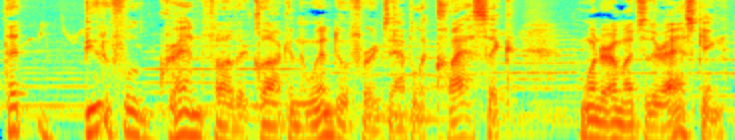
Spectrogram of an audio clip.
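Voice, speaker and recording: An actor playing a gentle, wistful male newcomer in a radio drama, speaking with hesitant wonder. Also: sits low, lively intonation, normal speed, gravelly. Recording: music behind the voice.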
